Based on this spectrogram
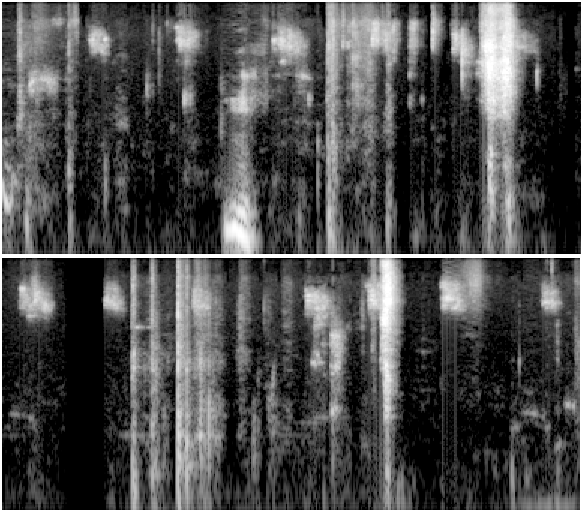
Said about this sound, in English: Let me close my window real quick. Got dogs barking.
